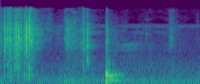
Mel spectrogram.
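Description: A tarot deck being shuffled by hand: a quick flutter of cards at the start, a few small clicks, then a single sharper knock about a second in.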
